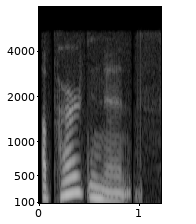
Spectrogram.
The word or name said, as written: appurtenance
